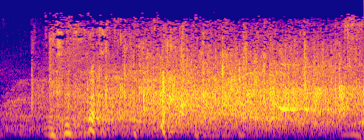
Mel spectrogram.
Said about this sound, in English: You didn't need to clap, but thank you.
